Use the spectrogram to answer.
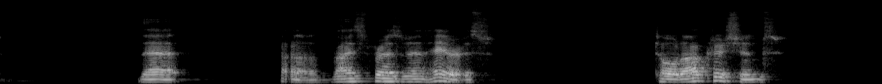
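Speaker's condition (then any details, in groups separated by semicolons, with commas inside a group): ALS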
